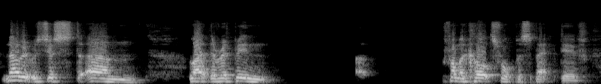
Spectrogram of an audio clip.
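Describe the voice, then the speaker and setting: A man's voice: mid-range voice, lively intonation, unhurried, muffled recording. A man explaining his points through examples in an online discussion about his field, with a hesitant, searching delivery. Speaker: aviation English course developer.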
